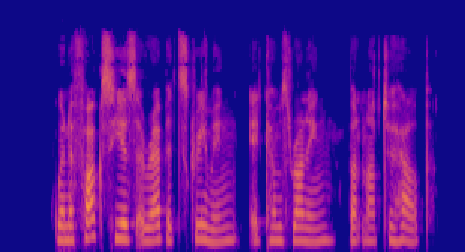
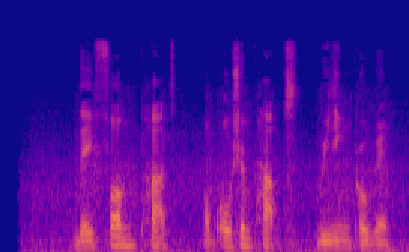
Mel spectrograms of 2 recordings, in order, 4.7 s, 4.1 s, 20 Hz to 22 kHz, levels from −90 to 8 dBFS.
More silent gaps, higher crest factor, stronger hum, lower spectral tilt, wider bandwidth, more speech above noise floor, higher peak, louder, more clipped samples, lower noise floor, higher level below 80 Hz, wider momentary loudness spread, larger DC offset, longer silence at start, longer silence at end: neither; about the same, 22 dB vs 22 dB; neither; second, -2 dB/octave vs -6 dB/octave; first, 13.5 kHz vs 11.5 kHz; first, 48 dB vs 22 dB; first, -8 dBFS vs -12 dBFS; first, -29 LUFS vs -33 LUFS; neither; first, -78 dBFS vs -54 dBFS; second, -78 dBFS vs -56 dBFS; about the same, 12 LU vs 13 LU; neither; first, 0.55 s vs 0.2 s; first, 0.35 s vs 0 s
